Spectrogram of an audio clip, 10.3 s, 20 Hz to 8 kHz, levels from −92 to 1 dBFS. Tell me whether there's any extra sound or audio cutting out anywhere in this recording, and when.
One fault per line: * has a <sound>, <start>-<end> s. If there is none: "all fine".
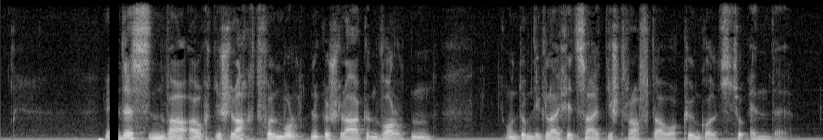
* has a dropout, 1.4-1.5 s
